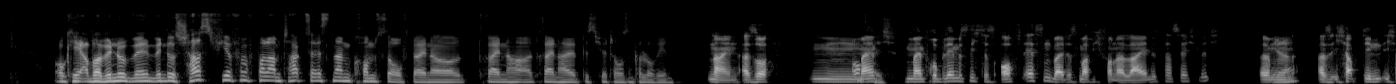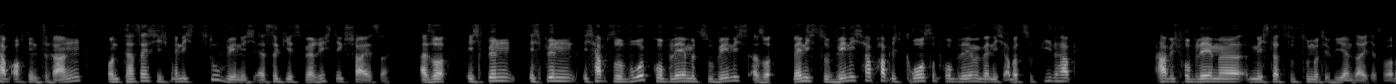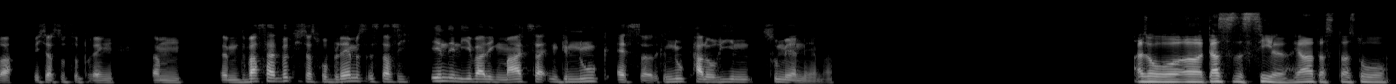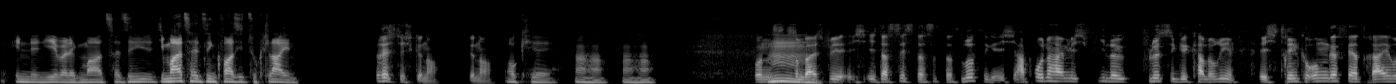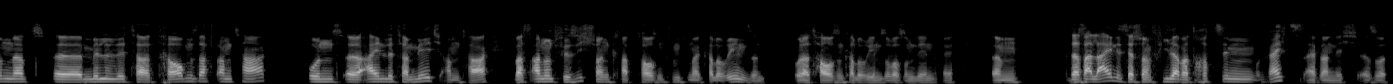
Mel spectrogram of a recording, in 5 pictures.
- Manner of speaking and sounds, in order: stressed: "zu"
- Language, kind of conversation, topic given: German, advice, Woran erkenne ich, ob ich wirklich Hunger habe oder nur Appetit?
